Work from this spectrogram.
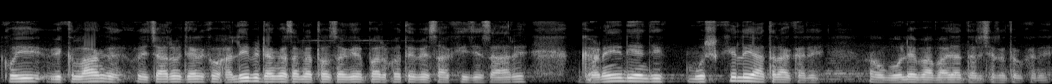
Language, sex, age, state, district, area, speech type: Sindhi, male, 60+, Delhi, South Delhi, urban, spontaneous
